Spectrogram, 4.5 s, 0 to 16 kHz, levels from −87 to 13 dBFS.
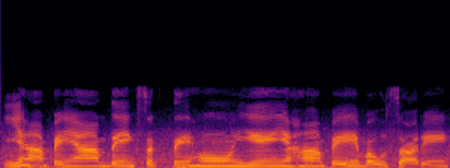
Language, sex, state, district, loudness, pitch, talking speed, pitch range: Hindi, female, Haryana, Jhajjar, -13 LUFS, 245 Hz, 145 wpm, 235-255 Hz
